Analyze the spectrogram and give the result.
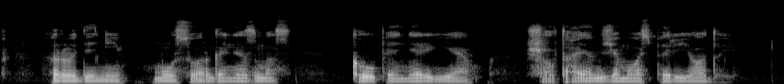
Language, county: Lithuanian, Kaunas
